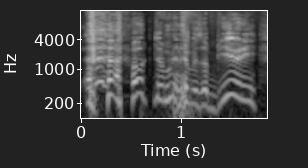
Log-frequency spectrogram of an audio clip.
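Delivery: high, loud laughing pride; laughing excitement. Real, not acted. Angler laughing to viewers about hooking the walleye, excited.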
